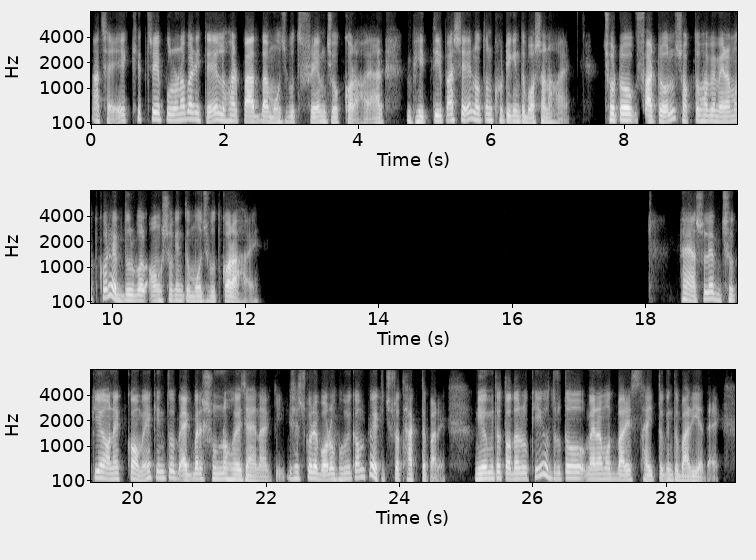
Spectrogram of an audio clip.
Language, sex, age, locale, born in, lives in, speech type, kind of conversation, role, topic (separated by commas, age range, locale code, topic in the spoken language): Bengali, male, 20-24, bn-BD, Bangladesh, Bangladesh, read, expert-assistant, expert, নতুন বাড়ি বানানোর সময় কোন কোন ভূতাত্ত্বিক বিষয় আগে ভাবা উচিত, এবং এগুলো কীভাবে ঠিকমতো পরিকল্পনায় রাখা যায়?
